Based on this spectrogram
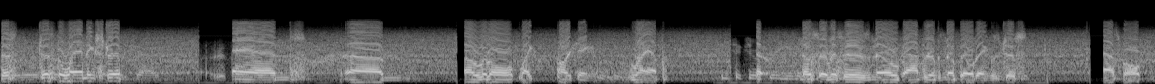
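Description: Loud background noise surrounds a man speaking at a fairly slow pace. He leaves long, frequent pauses, and his pitch varies in an ordinary way. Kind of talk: casual vlog chat. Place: plane. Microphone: headset.

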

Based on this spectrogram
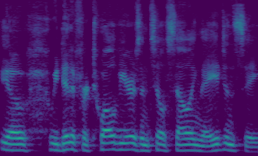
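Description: A man talks at a moderate pace, with only quiet in the background. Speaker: podcast guest. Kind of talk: interview answer. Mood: relaxed, lightly humorous. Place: home room. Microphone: video call.

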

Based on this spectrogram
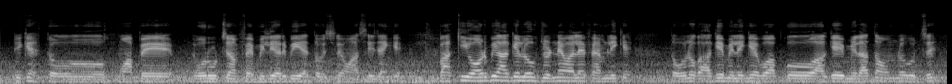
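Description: Loud background noise, dry sound with no echo, and a man at a moderate pace. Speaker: travel vlogger. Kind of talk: casual vlog chat. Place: car. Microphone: phone near.

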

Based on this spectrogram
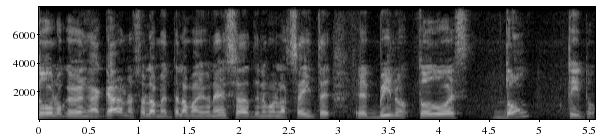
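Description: A man talks at a fairly quick pace and a fairly high pitch, with ordinary pitch variation. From Cuba, Oriente (eastern Cuba), countryside. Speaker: cooking show host. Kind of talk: casual cooking show chat. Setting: studio kitchen. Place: studio. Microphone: lapel.

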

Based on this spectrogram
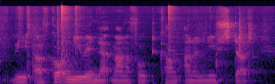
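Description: Delivery is very fast, with monotone, flat intonation. Audible room echo and light background noise are present. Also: man. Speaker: home mechanic restoring a tractor. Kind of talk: tutorial. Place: workshop. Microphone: phone near.

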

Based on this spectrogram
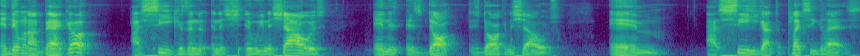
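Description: Over a quiet background, a man with a medium pitch talks at a fairly quick pace with lively intonation and long, frequent pauses. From New York City (Harlem); New York. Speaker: motivational speaker. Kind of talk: casual interview. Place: studio. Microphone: studio mic.

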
